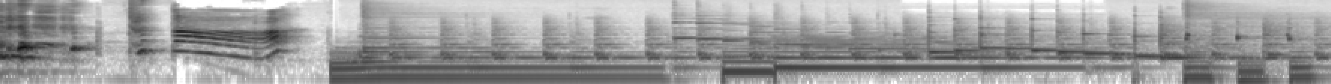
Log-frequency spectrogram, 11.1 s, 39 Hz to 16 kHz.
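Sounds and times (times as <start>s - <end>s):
pulsing bass: 2.8s - 6.9s
light plucky tune: 2.8s - 11.0s.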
